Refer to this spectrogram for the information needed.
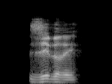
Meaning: to stripe, to stripe like a zebra
- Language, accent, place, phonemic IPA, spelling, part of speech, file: French, France, Lyon, /ze.bʁe/, zébrer, verb, LL-Q150 (fra)-zébrer.wav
